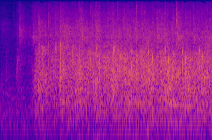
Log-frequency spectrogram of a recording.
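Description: crowd, audience clapping hands

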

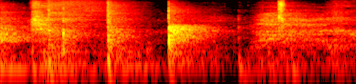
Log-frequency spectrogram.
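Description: crowd, hand clapping applause

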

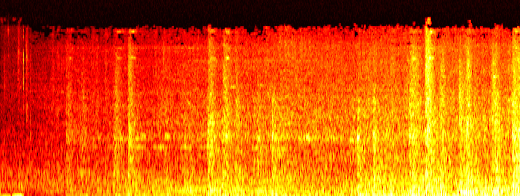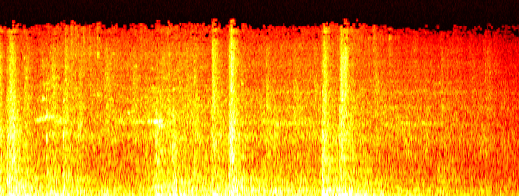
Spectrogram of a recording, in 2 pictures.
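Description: vehicle, train running on rails

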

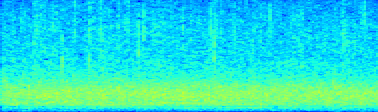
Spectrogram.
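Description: crowd, audience clapping

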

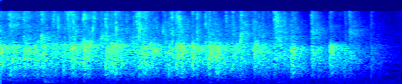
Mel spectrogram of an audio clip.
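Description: crowd, audience round of applause

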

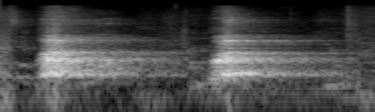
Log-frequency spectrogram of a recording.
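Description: animal, dog barking

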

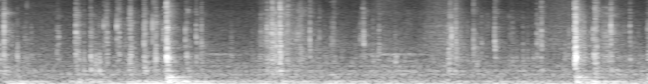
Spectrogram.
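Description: household object, loud mechanical keyboard typing

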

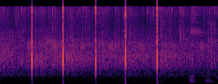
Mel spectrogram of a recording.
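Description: crowd, audience hand clapping

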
